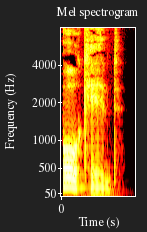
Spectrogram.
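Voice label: "orchid", English, British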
